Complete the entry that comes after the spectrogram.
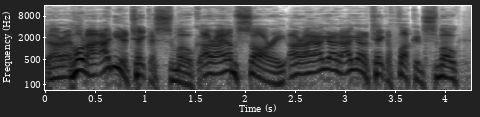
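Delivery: ordinary delivery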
